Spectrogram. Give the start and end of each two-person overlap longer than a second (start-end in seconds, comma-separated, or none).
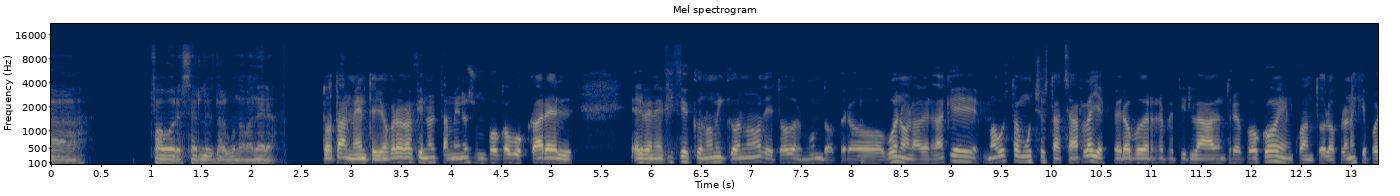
none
